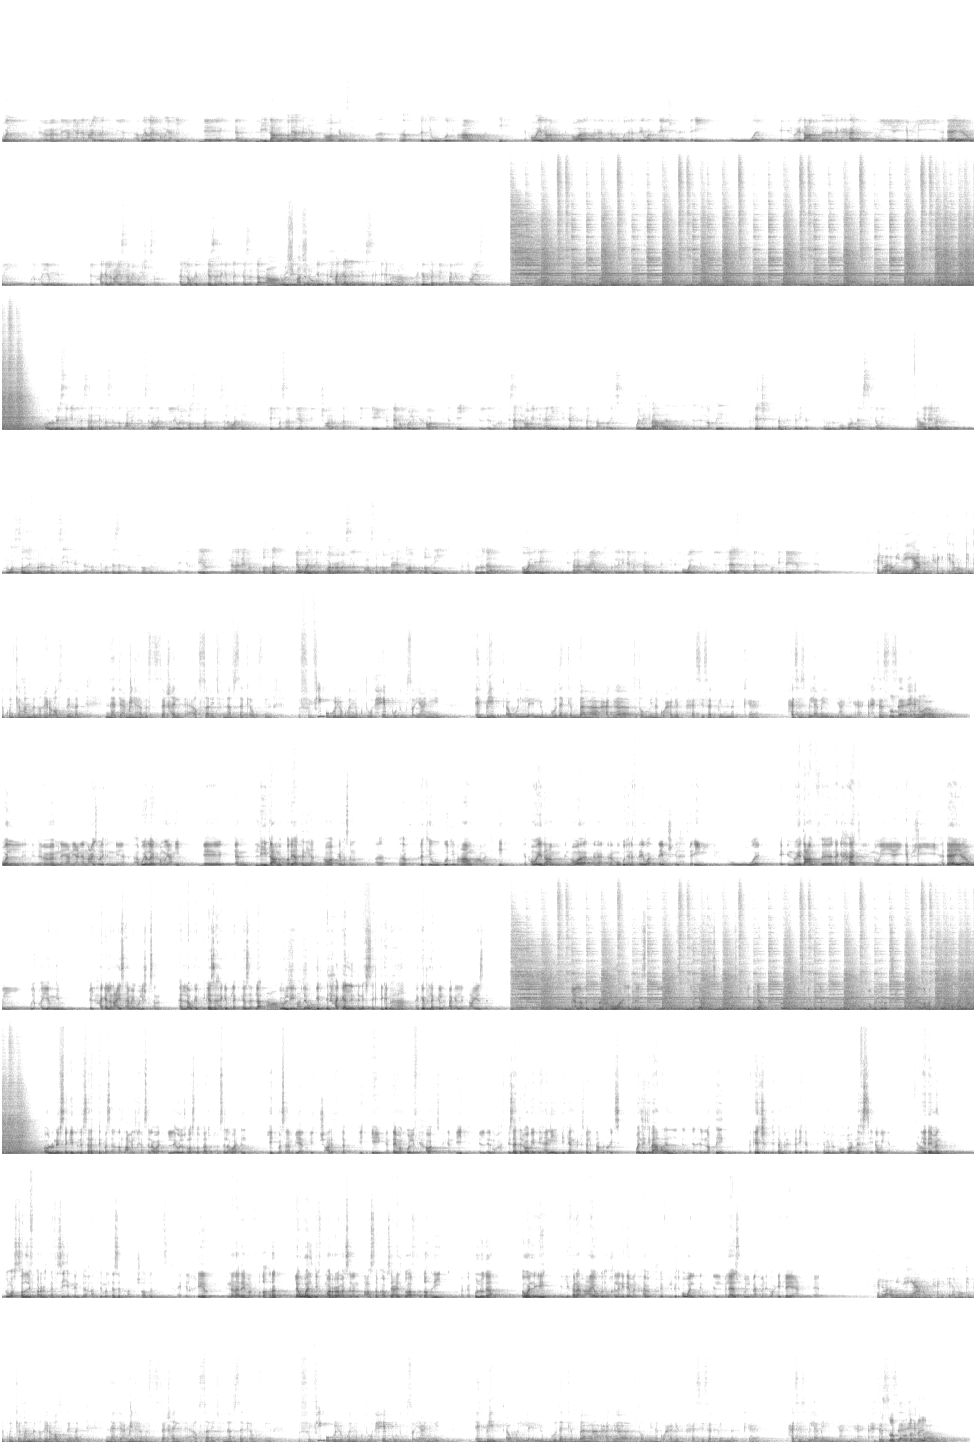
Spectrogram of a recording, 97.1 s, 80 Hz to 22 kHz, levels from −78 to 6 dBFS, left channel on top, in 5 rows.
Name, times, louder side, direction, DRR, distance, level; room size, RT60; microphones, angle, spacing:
voice 1, 0.0-3.6 4.0-7.1 7.5-7.7 7.9-10.0 10.5-15.2 15.5-20.8 21.2-22.6 23.0-24.7 25.0-29.0 30.8-34.7 35.0-36.4 36.8-39.0 39.7-43.8 44.2-47.5 47.8-48.1 48.4-51.2 51.6-53.3 53.9-55.1 55.3-56.7 57.2-57.7 58.4-61.4 61.8-62.5 62.8-63.8 64.2-67.1 67.6-68.2 68.7-74.7 95.2-96.2, right 4 dB, 75° right, 10 dB, 0.5 m, -31 dB
voice 2, 3.9-4.4 24.7-25.8 30.1-30.5 37.0-37.2 39.0-39.4 51.7-51.9 57.1-57.5 75.8-79.5 79.8-83.3 83.7-86.5 87.2-92.9 93.5-96.5, left 2 dB, 25° left, 9 dB, 0.5 m, -36 dB
Drum kit / Drum / Bell, 29.6-39.3, equal, 45° left, 2.3 m, -28 dB
sound 1, 56.7-61.7, left 1 dB, 80° left, 3.3 m, -43 dB
18.0 x 13.0 x 2.5 m, 2.4 s
head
